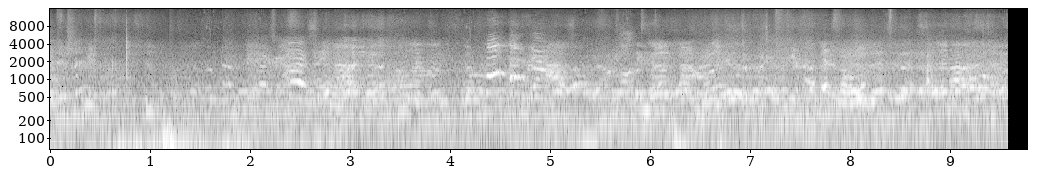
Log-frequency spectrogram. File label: subtle conversations and, bar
